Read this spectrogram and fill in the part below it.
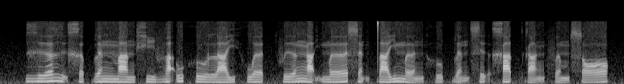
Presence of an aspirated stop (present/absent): absent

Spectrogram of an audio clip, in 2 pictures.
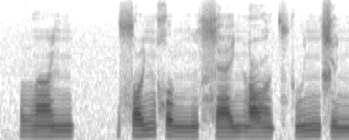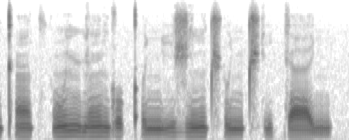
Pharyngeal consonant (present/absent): present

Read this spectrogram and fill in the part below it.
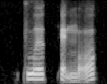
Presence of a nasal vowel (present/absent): absent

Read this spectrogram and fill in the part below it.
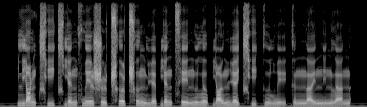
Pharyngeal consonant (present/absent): absent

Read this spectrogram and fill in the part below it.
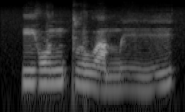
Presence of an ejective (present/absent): absent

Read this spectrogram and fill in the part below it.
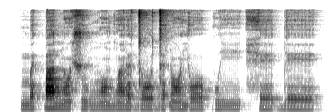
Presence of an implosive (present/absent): present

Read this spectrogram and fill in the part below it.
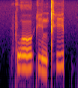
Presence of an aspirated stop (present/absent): present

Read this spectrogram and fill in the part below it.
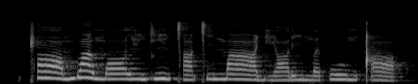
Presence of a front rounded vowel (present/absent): absent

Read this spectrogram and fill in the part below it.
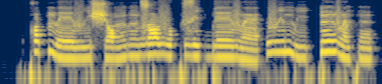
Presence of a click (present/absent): absent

